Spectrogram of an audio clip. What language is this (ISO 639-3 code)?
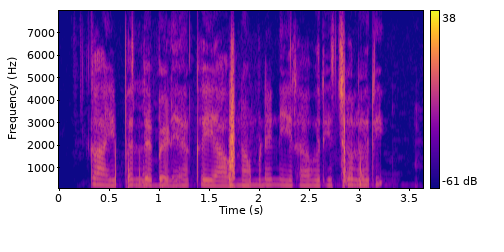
kan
